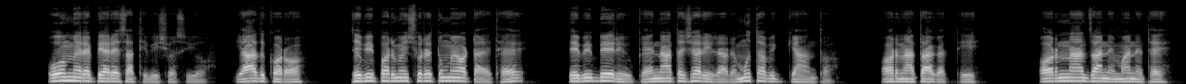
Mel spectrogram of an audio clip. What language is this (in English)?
Mahasu Pahari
